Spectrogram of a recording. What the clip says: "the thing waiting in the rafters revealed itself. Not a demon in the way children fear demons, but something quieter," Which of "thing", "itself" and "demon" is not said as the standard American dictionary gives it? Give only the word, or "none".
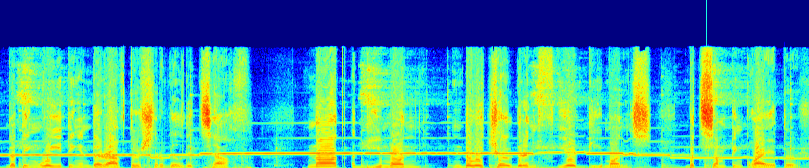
thing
